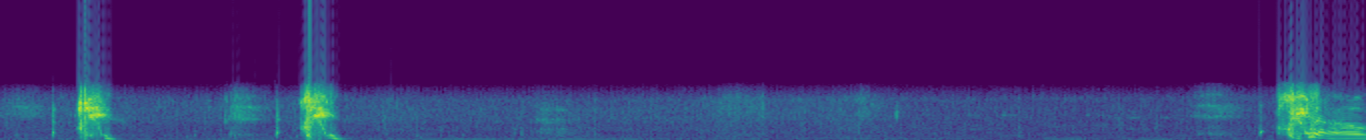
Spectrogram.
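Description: Three sharp, explosive sneezes with quiet gaps between them. A softer sneeze-like sound is also heard, and a low hum runs underneath.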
